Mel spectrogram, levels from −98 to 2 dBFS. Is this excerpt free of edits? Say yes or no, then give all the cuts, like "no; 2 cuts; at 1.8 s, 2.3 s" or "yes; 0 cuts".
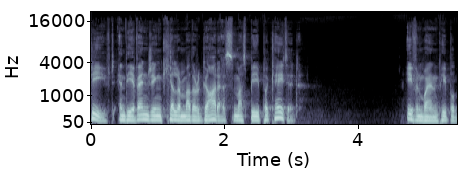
yes; 0 cuts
